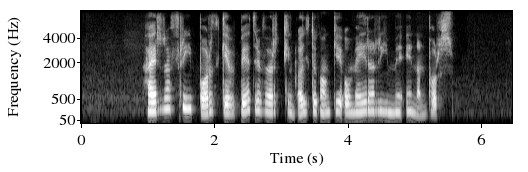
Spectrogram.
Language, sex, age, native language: Icelandic, female, 20-29, Icelandic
